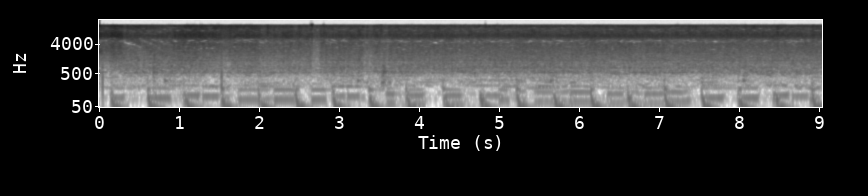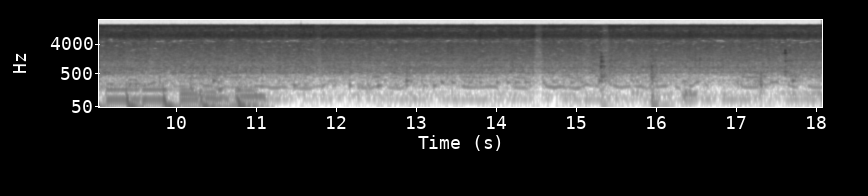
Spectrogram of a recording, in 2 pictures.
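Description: Onion-tomato masala sizzling as it fries in hot oil in a steel kadhai, stirred with a steel spoon. A few light clicks come near the end.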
